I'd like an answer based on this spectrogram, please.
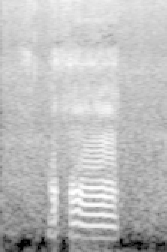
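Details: Muffin, a pet dog, snoring while asleep indoors, a noise likened to a plane taking off at an airport: one brief soft breath, then a steady low voiced snore with stacked harmonics lasting about half a second, in a quiet room.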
